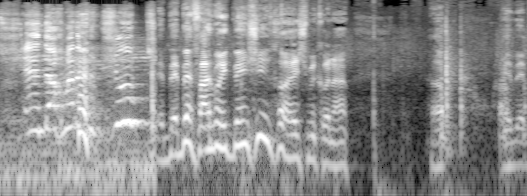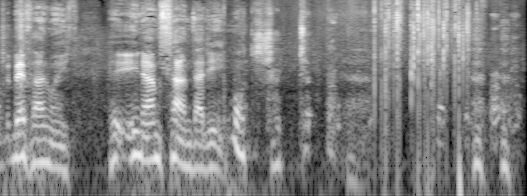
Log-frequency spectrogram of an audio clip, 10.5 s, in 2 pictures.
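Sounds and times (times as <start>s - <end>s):
speech: 0.3s - 3.6s, 4.4s - 8.9s, 10.0s - 10.5s
spine bones cracking: 8.6s - 10.5s.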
